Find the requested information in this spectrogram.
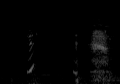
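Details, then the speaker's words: A male pet cat that was purring sneezes directly into the microphone: two faint squeaky intakes, then one sharp hissing burst; a single cat sneeze. "Bless you, big boy. Oh my goodness. That was a good sneeze. Bless you, big boy. He sneezed directly into the mic."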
